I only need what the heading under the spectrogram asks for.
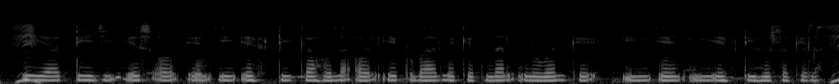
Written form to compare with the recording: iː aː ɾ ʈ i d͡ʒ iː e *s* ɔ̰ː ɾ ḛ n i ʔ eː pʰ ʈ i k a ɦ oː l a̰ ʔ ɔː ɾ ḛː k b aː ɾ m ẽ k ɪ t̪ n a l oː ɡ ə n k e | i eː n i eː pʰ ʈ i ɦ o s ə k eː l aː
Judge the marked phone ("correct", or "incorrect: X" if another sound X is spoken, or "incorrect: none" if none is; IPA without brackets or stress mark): correct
